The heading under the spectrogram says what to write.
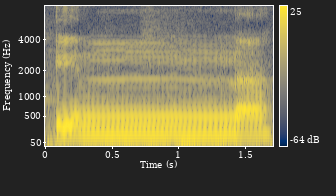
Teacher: اس طرح پڑھیں گے کہ نون کو نہ کھینچا جائے بلکہ اس کے غننے کو کھینچا جائے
